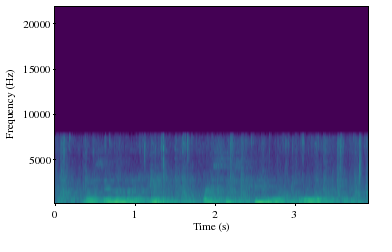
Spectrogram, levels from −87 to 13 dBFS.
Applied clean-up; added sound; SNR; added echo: none; Rain; 11 dB; reverberation time 1.6 s.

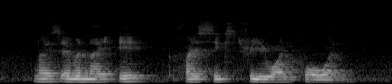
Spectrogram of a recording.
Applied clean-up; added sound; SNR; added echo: none; none; none; none.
